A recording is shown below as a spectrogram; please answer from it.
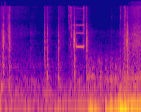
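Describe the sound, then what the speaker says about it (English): A Nissan car's engine starts up after a few light clicks inside the cabin, rising into a low, steady idle rumble heard up close. "You come in, you start your car."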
